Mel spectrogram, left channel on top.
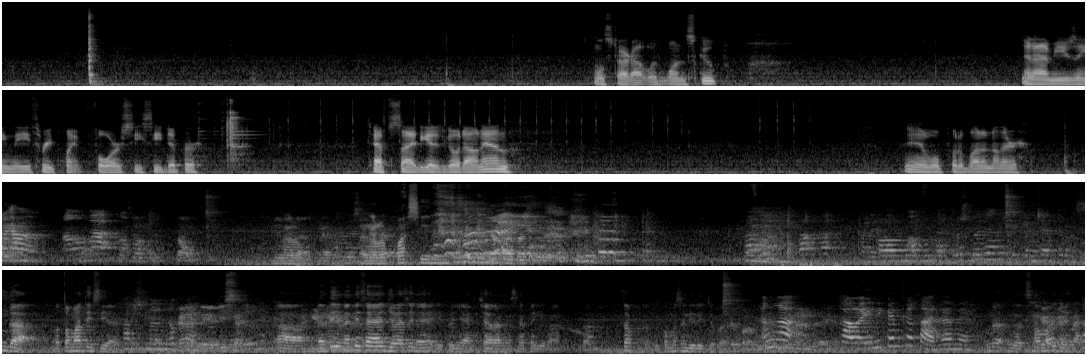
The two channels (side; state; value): both; different; correlation 0.01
